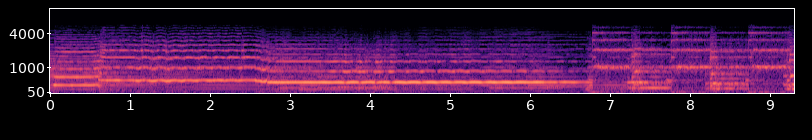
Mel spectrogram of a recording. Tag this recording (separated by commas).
Music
